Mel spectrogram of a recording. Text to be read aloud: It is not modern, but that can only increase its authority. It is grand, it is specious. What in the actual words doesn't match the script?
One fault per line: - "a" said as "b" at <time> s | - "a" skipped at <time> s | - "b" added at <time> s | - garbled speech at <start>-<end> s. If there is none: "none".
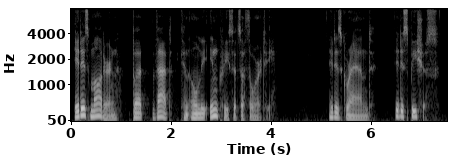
- "not" skipped at 0.4 s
